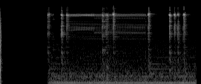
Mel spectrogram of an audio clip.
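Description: Retro VHS-style sound effect. A brief burst of static at the start, then about half a second of silence. After that comes a steady low hum under a thin high whine, broken by a handful of sharp mechanical clicks like a videotape deck's transport.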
